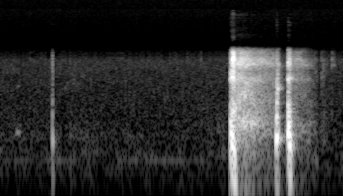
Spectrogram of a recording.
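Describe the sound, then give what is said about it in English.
A short bout of coughing from someone ill with a sinus infection: three quick, loud, harsh bursts close together after a long near-silence broken only by a faint click. “I do have a little bit of a cough, but it's not that bad.”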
